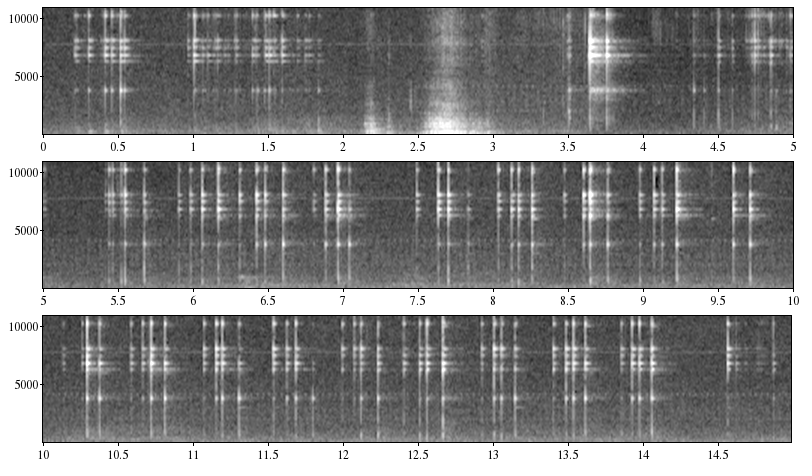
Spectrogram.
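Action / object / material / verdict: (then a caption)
tap / ribbed glass jar / glass / none. Long painted nails tap and click on a medium ribbed clear glass jar, empty and hollow and tilted forward. Quick, bright glassy clicks follow in a steady, uneven stream with very little ring. A brief, louder, broad swishing burst comes near the start.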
